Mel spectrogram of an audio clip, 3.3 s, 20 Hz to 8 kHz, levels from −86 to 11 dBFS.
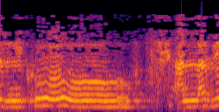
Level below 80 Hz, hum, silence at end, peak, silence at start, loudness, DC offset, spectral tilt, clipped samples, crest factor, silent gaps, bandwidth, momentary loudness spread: -50 dBFS; none; 0 s; 0 dBFS; 0 s; -11 LUFS; under 0.1%; -9.5 dB/octave; under 0.1%; 12 dB; none; 5.6 kHz; 10 LU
